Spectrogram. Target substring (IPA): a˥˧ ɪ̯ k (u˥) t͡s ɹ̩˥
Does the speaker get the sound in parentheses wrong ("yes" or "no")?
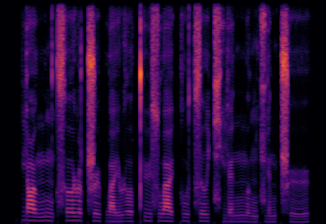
yes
